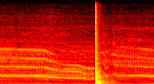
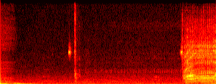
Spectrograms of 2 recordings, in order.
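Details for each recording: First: MaxxAir roof vent fan lowering: small motor whine sags under strain, then a sharp crack as the failed lid lowering mechanism jams; loose metal pieces found inside; fan also came loose over bumps while driving; mechanism to be replaced. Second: MaxxAir roof vent fan lid motor after replacing the failed lowering mechanism (previously loose metal, loud clicking, jamming): two smooth two-second whirs with steady whine, runs normally, though lid may not open fully.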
